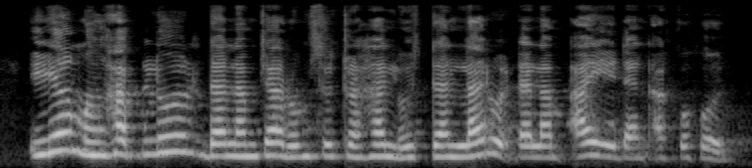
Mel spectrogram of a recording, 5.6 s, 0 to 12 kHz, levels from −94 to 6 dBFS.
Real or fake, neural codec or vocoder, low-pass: fake; vocoder, 44.1 kHz, 128 mel bands, Pupu-Vocoder; 10.8 kHz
